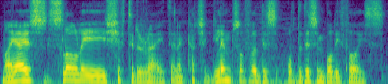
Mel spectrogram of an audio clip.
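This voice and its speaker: A man's voice: medium pitch, normal speed, a little hiss or hum. A man reading a visual novel aloud in first person, with dry delivery and frequent restarts. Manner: dry narration with restarts and sighs.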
